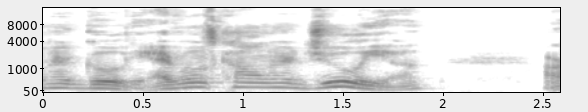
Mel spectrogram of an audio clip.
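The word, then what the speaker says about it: Giulia: Io, Rhea versus Gulia and Perez. I know it's Julia, but she fights like a ghoul, so I'm calling her Gulia.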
